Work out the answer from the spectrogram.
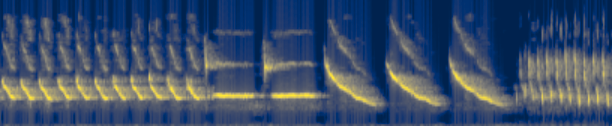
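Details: Champion albino canary, white, singing a rapid rolling trill, then two held whistles, three loud downward-sweeping notes and a final fast trill.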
